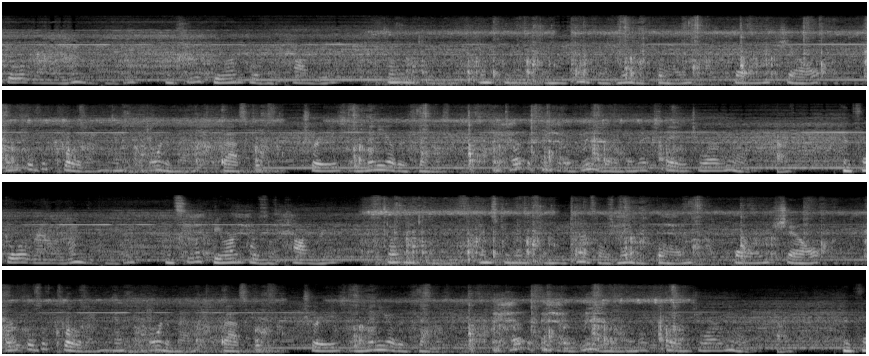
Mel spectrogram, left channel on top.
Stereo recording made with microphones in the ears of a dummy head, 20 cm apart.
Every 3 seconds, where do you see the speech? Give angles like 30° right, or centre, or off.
60° right, 50° right, 30° right, 10° left, 50° left, 70° left.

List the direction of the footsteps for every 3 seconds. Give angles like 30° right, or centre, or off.
off, 10° right, 30° left, 50° left, 20° left, 20° right.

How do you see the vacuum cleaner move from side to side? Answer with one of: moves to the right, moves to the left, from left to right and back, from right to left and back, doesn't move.
doesn't move.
